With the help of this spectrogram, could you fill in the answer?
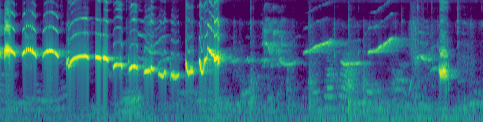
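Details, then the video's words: Oriental magpie-robin, local kacer poci, giving lure song so rivals answer: a fast series of clear, descending whistled notes, then softer, thin rising whistles with gaps. "SUARA PANCINGAN KACER POCI GACOR NGEPLONG BIKIN NYAUT NGOBRA!!!"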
